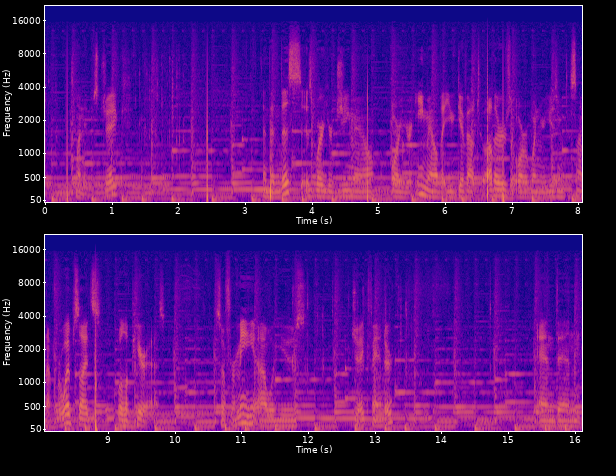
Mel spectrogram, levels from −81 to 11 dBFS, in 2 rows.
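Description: Loud pops strike the sound at 0.33, 2.43, 3.38, 4.83 and 8.82 s, plus a double pop across 6.64–6.89 s, each towering roughly 25 dB above it, likely from static or a switching glitch. They appear as thin tall waveform spikes and vertical broadband stripes on a spectrogram.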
